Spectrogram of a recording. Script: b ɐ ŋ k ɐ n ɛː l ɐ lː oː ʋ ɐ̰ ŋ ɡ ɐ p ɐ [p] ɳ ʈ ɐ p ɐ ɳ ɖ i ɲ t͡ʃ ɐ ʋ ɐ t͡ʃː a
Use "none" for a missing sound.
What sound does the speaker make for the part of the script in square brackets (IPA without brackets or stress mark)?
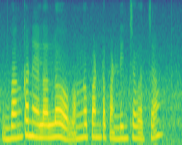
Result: none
